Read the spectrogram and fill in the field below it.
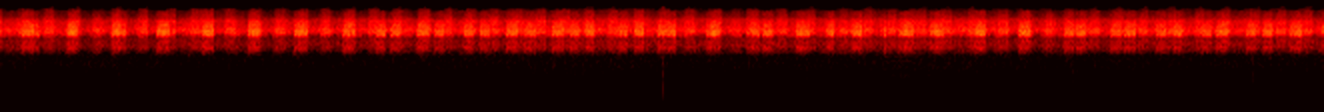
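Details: In a Greek pine forest during midsummer, cicadas keep up an intense high-pitched rasping drone, pulsing rapidly at around three beats a second without pause; no birds, wind or voices intrude.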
